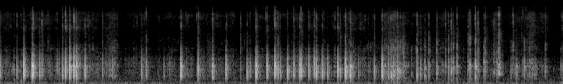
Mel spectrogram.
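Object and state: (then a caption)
Plastic blister pack. A clear plastic blister package holding a USB flash drive is held in the hands and tapped with the fingernails. A rapid, irregular series of short, crisp plastic clicks and light crinkles follows, centered in the midrange around 850 Hz, with little low or high end.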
